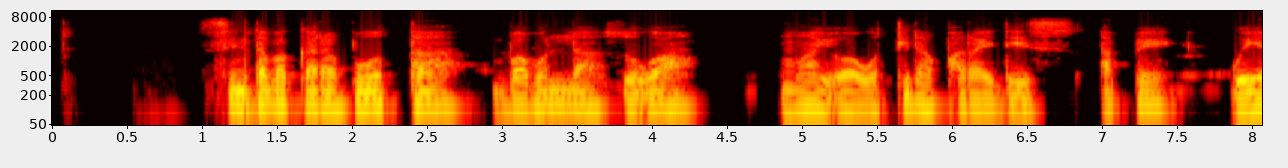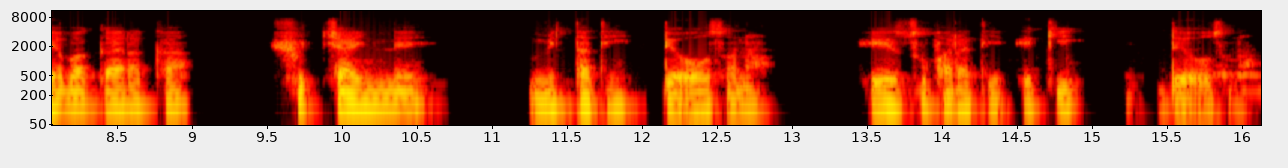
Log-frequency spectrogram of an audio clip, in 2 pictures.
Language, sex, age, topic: Gamo, male, 25-35, agriculture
